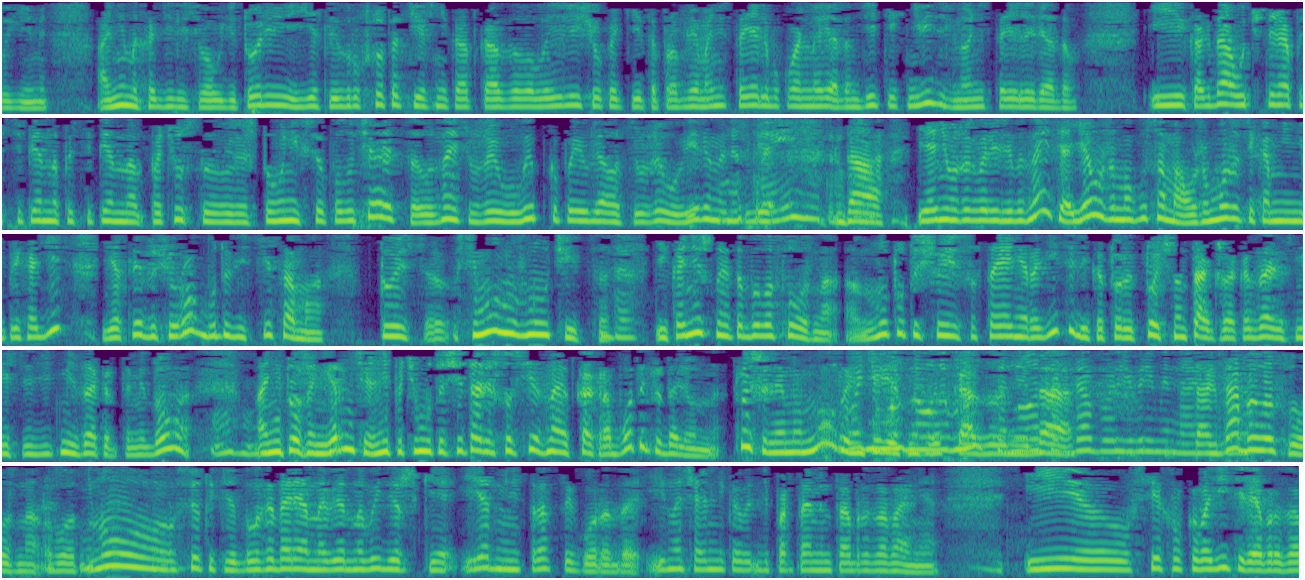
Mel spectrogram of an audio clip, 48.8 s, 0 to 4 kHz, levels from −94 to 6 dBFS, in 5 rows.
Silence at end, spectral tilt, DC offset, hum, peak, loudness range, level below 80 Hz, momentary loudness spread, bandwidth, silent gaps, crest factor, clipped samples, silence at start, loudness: 0 s; -11 dB/octave; under 0.1%; none; 0 dBFS; 5 LU; -48 dBFS; 8 LU; 4 kHz; none; 12 dB; under 0.1%; 0 s; -13 LUFS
